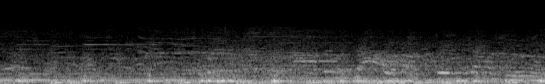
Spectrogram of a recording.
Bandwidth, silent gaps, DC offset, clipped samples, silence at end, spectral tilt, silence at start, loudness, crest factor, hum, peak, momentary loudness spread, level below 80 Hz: 5.8 kHz; none; under 0.1%; under 0.1%; 0 s; -10.5 dB/octave; 0 s; -23 LUFS; 18 dB; none; -4 dBFS; 5 LU; -32 dBFS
